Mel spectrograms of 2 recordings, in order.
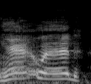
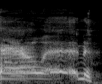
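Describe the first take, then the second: First: Higher call of Howard!, mother from Big Bang; Mrs. Wolowitz. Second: A nasal-free but higher shrill-style call of Howard! up high; Mrs. Wolowitz. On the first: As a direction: holler Howard! up the stairs. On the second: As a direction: yell Howard! like a New York mom. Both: Retold or imitated. Imitating Mrs. Wolowitz calling her son, higher. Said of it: "That's what I sound like".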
